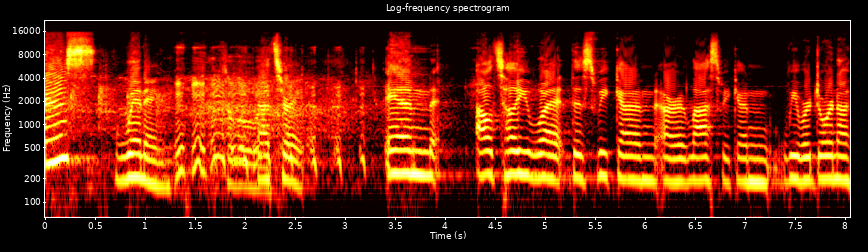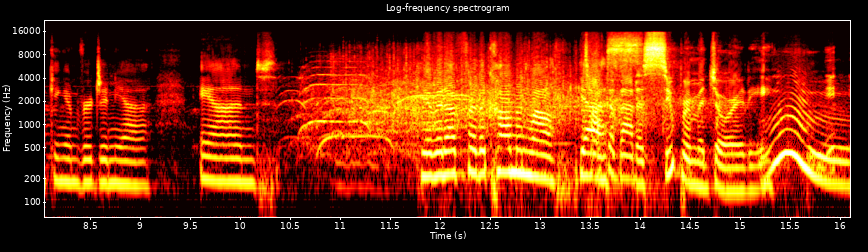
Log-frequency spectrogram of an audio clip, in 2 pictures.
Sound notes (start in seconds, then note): 1.2 laughter; 10.6 applause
